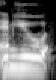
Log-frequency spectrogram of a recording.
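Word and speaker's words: Munduruku: To give you wings, full body tattoos of the Mundu Rusi warrior with head trophy, and this is from 1810, this information, and it's pronounced Mundurucu, warrior.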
